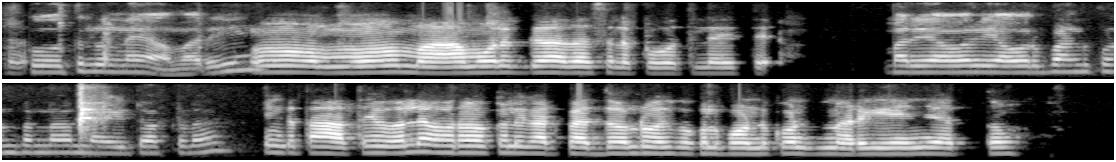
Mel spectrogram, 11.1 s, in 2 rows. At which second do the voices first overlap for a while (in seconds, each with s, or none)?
none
